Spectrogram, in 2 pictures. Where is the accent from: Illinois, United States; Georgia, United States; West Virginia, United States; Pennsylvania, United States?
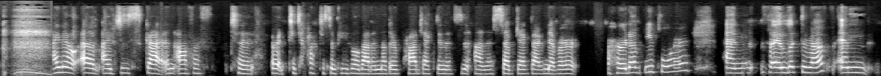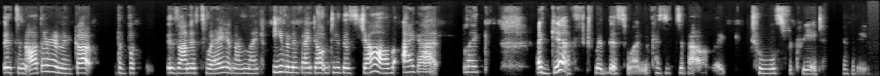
West Virginia, United States; My hometown newspaper in West Virginia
